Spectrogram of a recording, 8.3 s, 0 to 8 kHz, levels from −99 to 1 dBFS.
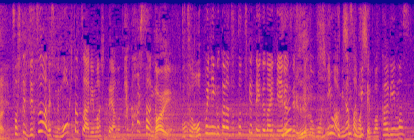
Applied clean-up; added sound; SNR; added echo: none; Bowed string instrument; 14 dB; none.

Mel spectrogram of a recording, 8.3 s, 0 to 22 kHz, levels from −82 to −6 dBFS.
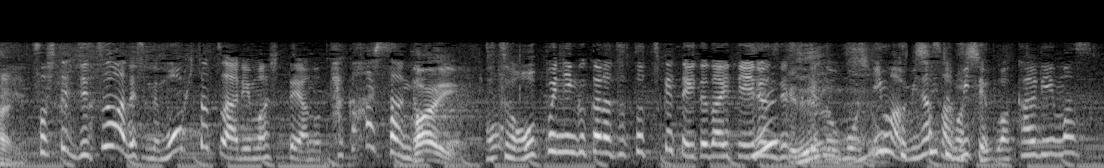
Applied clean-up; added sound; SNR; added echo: none; none; none; none.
